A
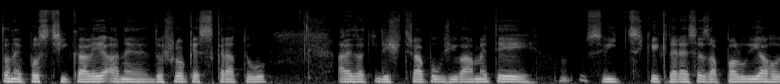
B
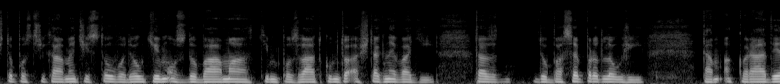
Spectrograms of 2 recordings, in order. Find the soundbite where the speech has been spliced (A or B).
B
